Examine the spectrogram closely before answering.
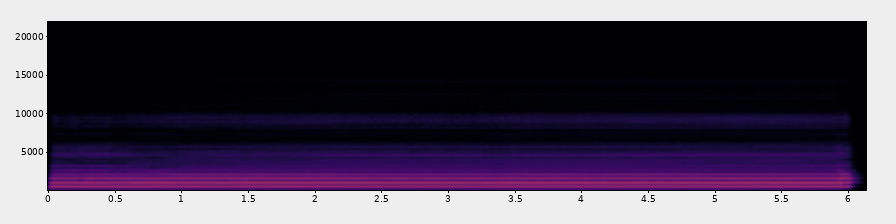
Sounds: Wind instrument, Music, Musical instrument

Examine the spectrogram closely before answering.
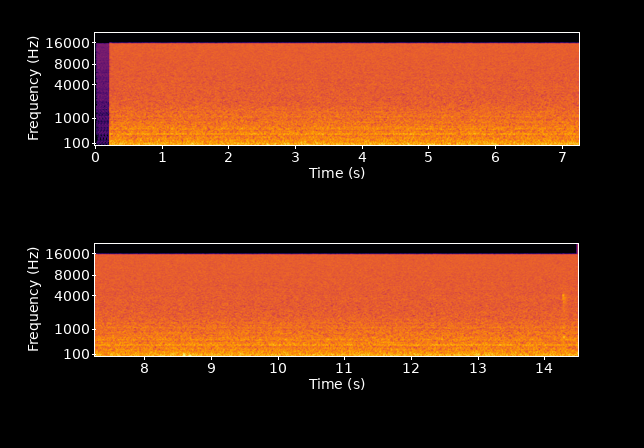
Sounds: Mechanisms

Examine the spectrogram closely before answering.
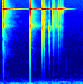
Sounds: Glass, clink

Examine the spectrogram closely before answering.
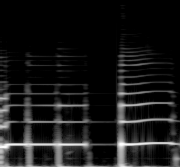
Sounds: Musical instrument, Guitar, Music, Plucked string instrument

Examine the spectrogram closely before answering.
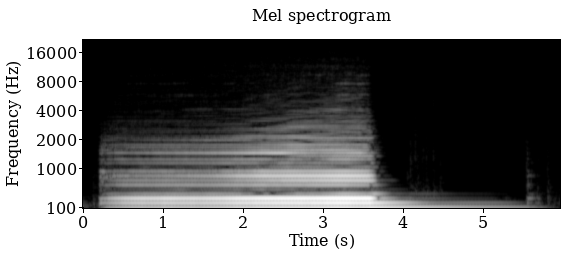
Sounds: Bowed string instrument, Music, Musical instrument

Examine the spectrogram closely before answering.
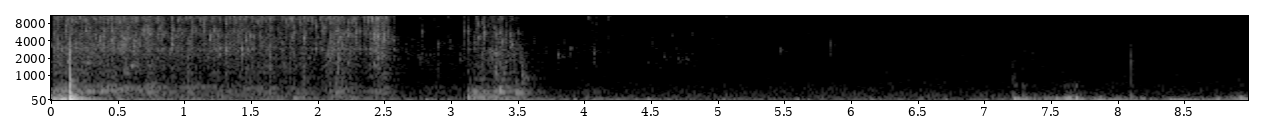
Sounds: Sink (filling or washing), Water tap, Domestic sounds

